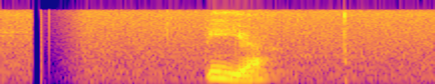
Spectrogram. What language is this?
Bangla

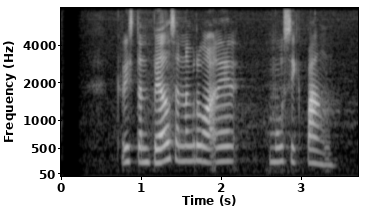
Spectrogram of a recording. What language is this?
Javanese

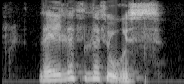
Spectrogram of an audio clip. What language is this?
Kabyle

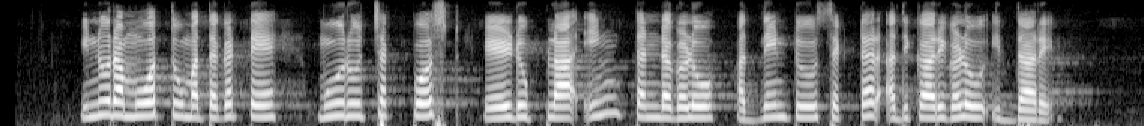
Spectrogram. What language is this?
Kannada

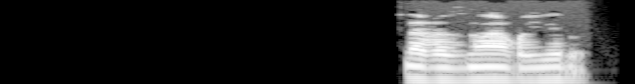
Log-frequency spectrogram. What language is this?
Pashto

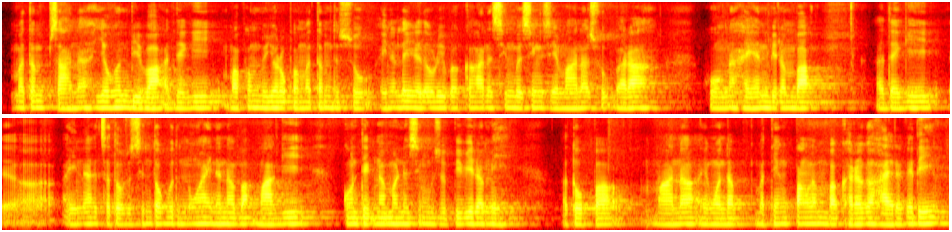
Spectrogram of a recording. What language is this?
Manipuri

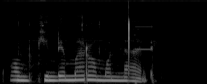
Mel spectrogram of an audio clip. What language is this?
Luo (Kenya and Tanzania)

